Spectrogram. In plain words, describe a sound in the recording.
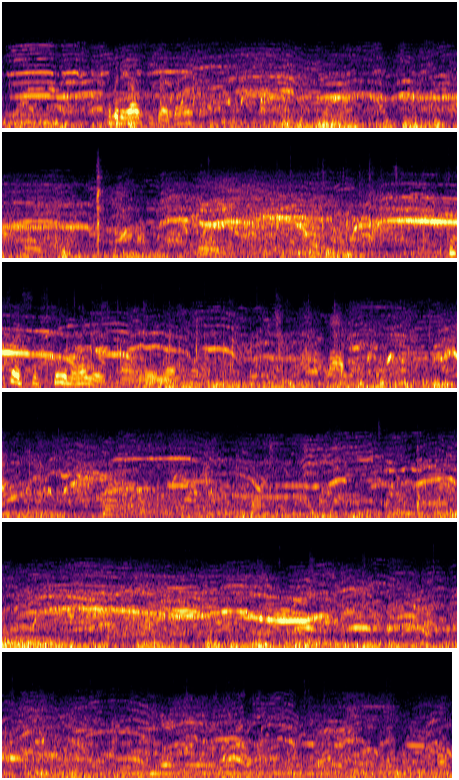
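Many people chatter and call out outdoors.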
